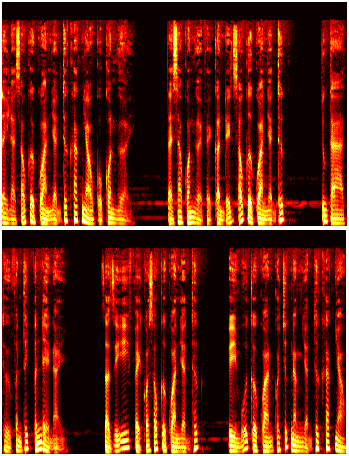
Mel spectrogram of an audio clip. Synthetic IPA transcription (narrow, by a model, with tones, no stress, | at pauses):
ɗə˧jlaː˨˩sa˨˦wkəː˧kwaː˧nɲə̰˧˨nt̪ʰɨ˦˥k̚xaː˦˥k̚ɲa˧wku˧˩əkɔ˧nŋɨ˨˩əj | t̪a̰ː˧˨jsaː˧wkɔ˧nŋɨ˨˩əjfaː˧˩jkə˨˩nɗe˨˦nsa˨˦wkəː˧kwaː˧nɲə̰˧˨nt̪ʰɨ˦˥k̚ | t͡ɕʊ˨˦ŋ͡mt̪aː˧t̪ʰɨ˨˩fə˧nt̪ʰï˦˥k̟̚və˨˦nɗe˨˩na̰˨˩j | səː˧˩zḭ˧˥faː˧˩jkɔ˨˦sa˨˦wkəː˧kwaː˧nɲə̰˧˨nt̪ʰɨ˦˥k̚ | vi˨˩mo̰˧˥jkəː˧kwaː˧nkɔ˨˦t͡ɕɨ˦˥k̚na˧ŋɲə̰˧˨nt̪ʰɨ˦˥k̚xaː˦˥k̚ɲa˧w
